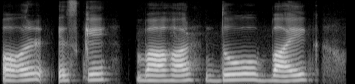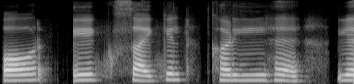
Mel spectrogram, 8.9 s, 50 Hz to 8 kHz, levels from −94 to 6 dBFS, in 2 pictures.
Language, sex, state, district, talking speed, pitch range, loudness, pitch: Hindi, female, Rajasthan, Jaipur, 80 wpm, 180-200 Hz, -17 LUFS, 190 Hz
